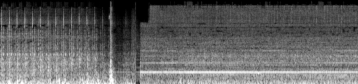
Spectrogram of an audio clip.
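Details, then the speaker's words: Jaguar petrol engine that started making an odd noise and smoking a bit: steady, deep knock about five times a second at idle; suspected rod knock needing a rebuild or replacement engine, not confirmed. "Unlucky for this customer, as you can hear, the Jaguar has what sounds like a rod knock and will need either a rebuild or a replacement engine put in it."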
